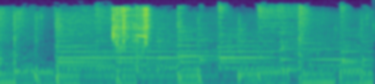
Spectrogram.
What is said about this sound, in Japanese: みんな写真撮ろう、集まって。 いいよ。 いくよ。はい、チーズ。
